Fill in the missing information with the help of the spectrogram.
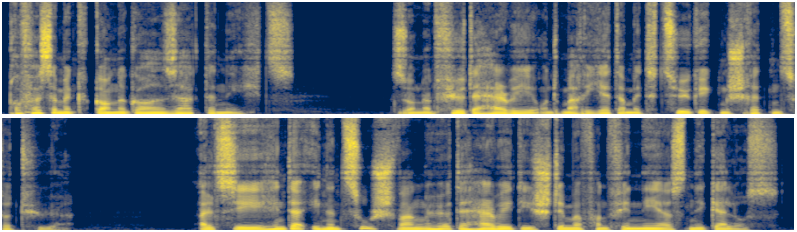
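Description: A man narrating an audiobook with steady, expressive storytelling. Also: medium pitch, measured pace, no room sound, clean studio sound. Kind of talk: audiobook reading.

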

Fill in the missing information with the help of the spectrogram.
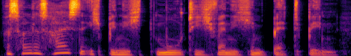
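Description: A man's voice: on the low side, sing-song, brisk, husky, no room sound, exaggerated voice. A man voicing a cool, sarcastic teenage boy who mocks his cousin. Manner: dry mocking sarcasm.

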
